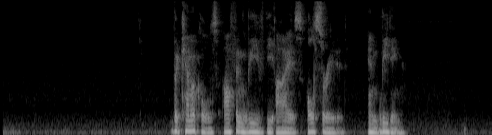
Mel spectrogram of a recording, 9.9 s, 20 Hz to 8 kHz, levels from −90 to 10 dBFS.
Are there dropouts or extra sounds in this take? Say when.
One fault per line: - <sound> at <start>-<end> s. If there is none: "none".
none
